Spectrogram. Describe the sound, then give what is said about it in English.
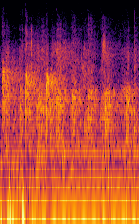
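An audience in a Pentecostal church clapping, a dense steady wash of many hands that holds at the same level for the whole stretch, with a low electrical hum underneath and no one speaking. “go ahead, clap. This is a Pentecostal church.”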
